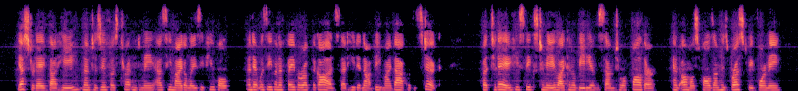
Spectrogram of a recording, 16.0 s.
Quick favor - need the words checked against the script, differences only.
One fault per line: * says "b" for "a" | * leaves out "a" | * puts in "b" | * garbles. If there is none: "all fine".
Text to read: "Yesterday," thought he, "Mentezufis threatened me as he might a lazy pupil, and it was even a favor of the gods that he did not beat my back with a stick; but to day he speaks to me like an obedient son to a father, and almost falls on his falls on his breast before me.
* leaves out "falls on his"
